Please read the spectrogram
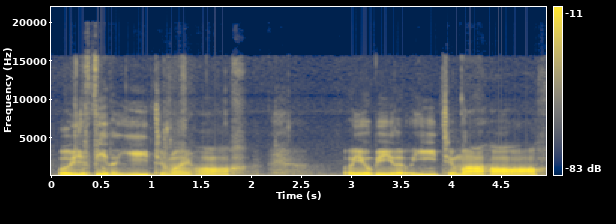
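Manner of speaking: hammed-up country twang; American country accent, put on. Shown as a demonstration. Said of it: "That is a country accent".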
